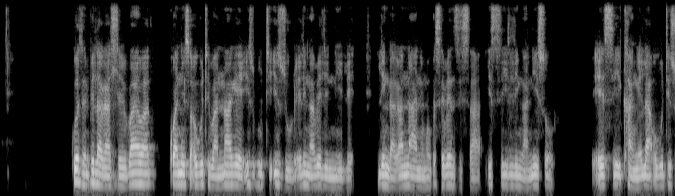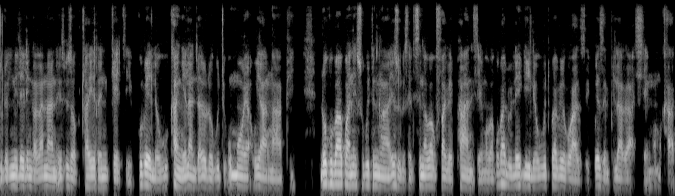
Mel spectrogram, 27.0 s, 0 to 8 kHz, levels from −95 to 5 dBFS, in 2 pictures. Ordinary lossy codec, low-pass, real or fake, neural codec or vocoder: Opus, 64 kbps; 7.2 kHz; fake; codec, 16 kHz, 8 kbps, FreqCodec, larger model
